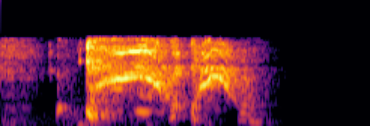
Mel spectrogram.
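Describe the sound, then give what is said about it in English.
A fairly loud throat clearing with a short cough, one raspy, voiced burst lasting about a second, then silence. No speech is heard. “Excuse me, I'm on the verge of coughing here.”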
